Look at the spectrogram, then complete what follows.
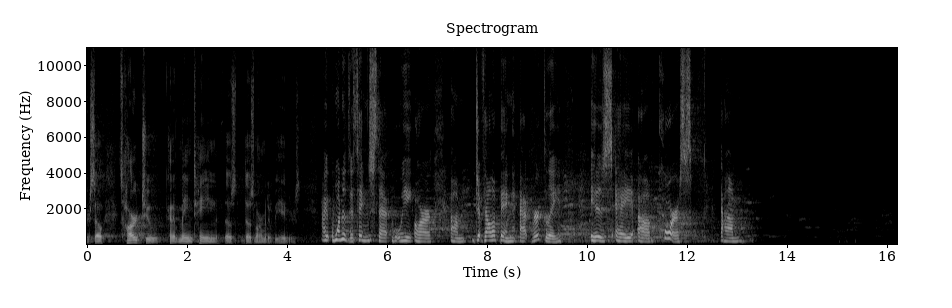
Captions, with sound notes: so it's hard to kind of maintain those normative behaviors? - One of the things that we are developing at Berkeley is a course, (member shouting)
